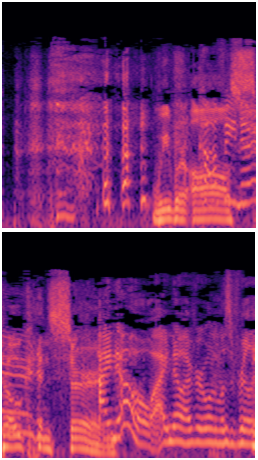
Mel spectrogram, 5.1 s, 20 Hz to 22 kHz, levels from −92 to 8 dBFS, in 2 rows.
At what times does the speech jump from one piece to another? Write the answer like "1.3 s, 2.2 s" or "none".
none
